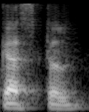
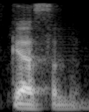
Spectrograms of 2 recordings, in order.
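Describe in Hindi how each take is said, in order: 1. s के बाद t की आवाज़ सुनाई देती है। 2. s के बाद t की आवाज़ सुनाई नहीं देती। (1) "it's not कैस्टल" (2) "it's कैसल"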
